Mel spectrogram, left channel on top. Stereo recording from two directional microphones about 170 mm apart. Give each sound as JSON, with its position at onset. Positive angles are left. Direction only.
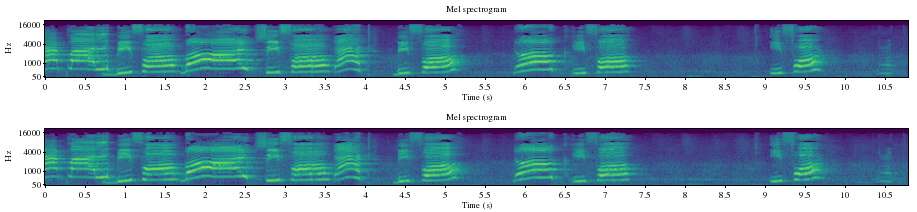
{"t": 0.0, "sound": "child singing", "side_deg": -10}
{"t": 0.8, "sound": "a child's voice", "side_deg": 20}
{"t": 1.2, "sound": "child singing", "side_deg": 25}
{"t": 1.8, "sound": "child singing", "side_deg": -10}
{"t": 2.7, "sound": "female singing", "side_deg": 20}
{"t": 3.5, "sound": "babbling", "side_deg": -15}
{"t": 4.4, "sound": "speech", "side_deg": 15}
{"t": 5.9, "sound": "babbling", "side_deg": -15}
{"t": 6.6, "sound": "child singing", "side_deg": 15}
{"t": 9.0, "sound": "child singing", "side_deg": 10}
